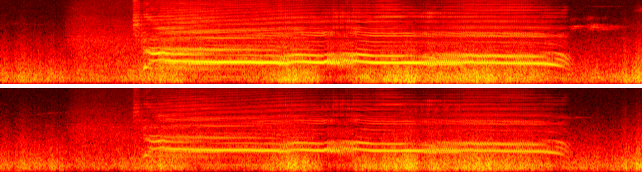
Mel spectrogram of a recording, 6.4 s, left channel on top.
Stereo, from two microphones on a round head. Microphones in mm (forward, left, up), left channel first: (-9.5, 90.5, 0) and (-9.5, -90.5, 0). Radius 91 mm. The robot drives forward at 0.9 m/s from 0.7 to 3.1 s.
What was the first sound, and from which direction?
A scream, 40° left (ahead or behind).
